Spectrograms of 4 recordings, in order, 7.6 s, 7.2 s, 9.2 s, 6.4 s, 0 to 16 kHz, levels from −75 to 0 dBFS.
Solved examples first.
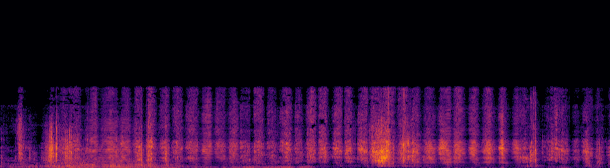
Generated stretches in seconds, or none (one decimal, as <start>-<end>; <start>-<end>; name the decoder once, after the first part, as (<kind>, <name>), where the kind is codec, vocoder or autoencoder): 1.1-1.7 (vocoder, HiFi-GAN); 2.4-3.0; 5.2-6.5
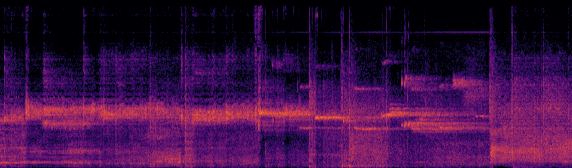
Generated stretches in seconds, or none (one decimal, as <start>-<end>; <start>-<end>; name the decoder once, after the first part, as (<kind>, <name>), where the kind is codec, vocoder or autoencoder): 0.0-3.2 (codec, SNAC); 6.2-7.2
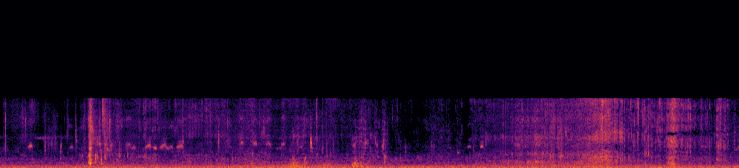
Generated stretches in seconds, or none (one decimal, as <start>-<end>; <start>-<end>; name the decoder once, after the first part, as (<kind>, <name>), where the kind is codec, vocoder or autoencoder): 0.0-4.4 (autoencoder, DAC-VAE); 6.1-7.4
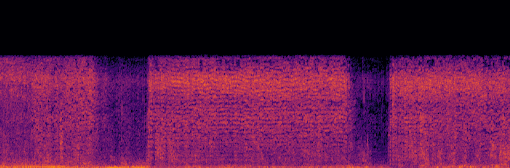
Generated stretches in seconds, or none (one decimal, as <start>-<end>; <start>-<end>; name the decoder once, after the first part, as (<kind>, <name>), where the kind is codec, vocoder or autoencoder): none

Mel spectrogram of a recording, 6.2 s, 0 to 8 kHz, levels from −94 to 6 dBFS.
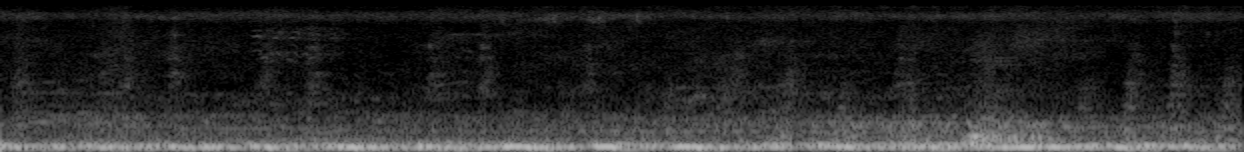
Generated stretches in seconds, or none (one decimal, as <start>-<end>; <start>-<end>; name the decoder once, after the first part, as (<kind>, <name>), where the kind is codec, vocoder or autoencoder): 0.0-0.9 (codec, DAC); 2.6-4.2; 5.2-5.8

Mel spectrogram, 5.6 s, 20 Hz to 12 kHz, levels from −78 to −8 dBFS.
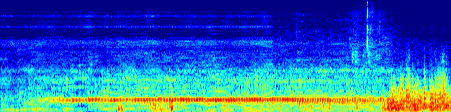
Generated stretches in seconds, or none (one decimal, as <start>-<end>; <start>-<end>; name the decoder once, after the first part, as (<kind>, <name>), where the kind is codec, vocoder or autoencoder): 0.0-3.4 (codec, DAC)

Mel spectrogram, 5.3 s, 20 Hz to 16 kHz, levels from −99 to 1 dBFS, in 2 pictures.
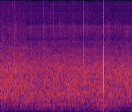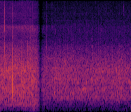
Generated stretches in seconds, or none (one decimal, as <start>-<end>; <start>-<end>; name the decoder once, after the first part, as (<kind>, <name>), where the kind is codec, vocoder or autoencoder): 0.5-3.7 (codec, SNAC)

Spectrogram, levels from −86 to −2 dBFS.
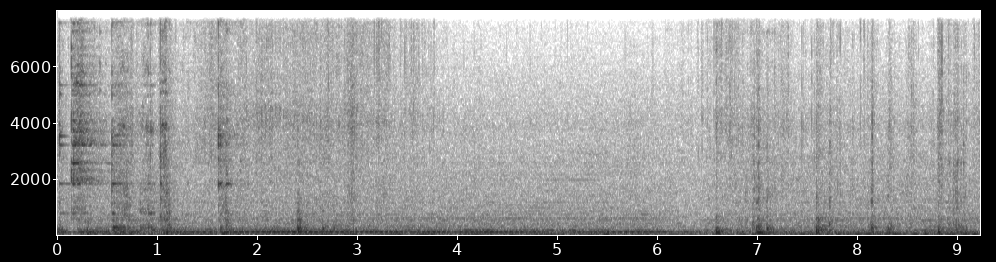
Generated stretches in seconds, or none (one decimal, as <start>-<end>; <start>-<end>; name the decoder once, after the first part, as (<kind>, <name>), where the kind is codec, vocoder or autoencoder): none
